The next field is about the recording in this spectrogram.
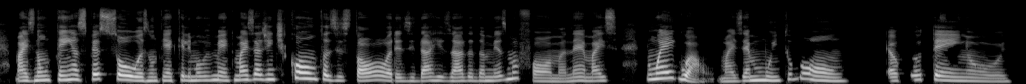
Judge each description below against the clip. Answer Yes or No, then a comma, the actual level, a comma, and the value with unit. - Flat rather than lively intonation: No, average, 4.1 semitones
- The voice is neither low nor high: Yes, medium, 180 Hz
